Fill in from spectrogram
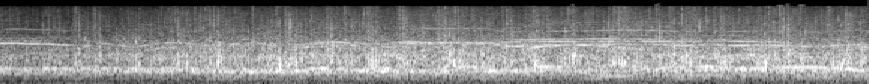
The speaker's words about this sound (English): Why does this make me want to buy beer? Why are they applauding?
